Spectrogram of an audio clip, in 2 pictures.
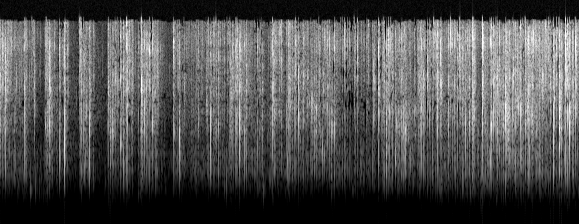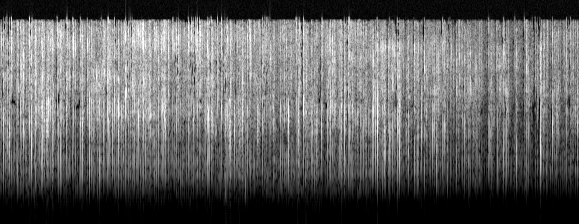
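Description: Water splashing and spattering on concrete: a dense spray of many small droplet ticks. It is patchy for the first couple of seconds and fuller and steadier from about five seconds in.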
